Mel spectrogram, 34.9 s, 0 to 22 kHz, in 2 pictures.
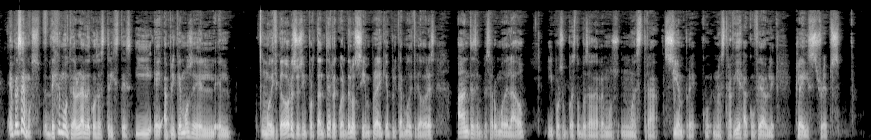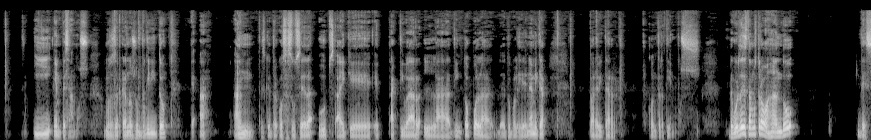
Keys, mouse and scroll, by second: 3.0 click, 6.8 click, 8.0 click, 10.5 click, 11.2 click, 12.1-13.5 middle drag, 14.0-15.0 shift+middle drag, 15.0 shift+middle click, 16.1 shift+middle click, 17.1-18.7 shift+middle drag, 20.1 KP_Add, 22.9 click, 23.6 click, 24.4 click, 28.1 middle click, 29.3-30.3 shift+middle drag, 31.2 shift+middle click, 32.6 right click.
